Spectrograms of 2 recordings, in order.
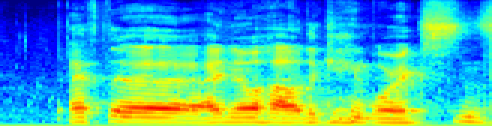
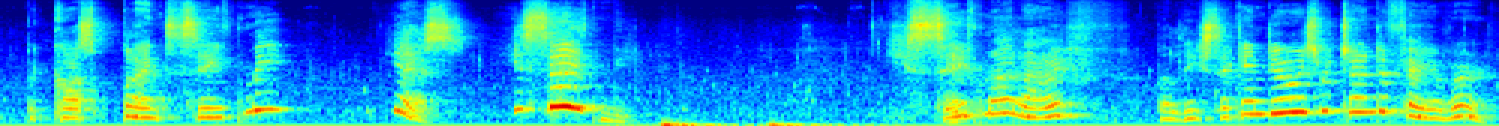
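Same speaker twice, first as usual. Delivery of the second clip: put-on a young hero's voice, pitched up; higher character voice; 11 semitones higher, 6 dB quieter than usual. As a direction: play it higher and earnest.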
